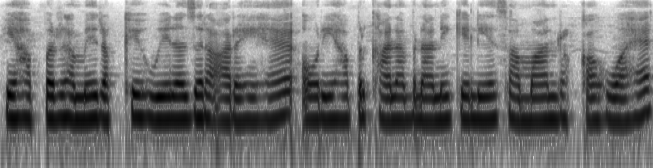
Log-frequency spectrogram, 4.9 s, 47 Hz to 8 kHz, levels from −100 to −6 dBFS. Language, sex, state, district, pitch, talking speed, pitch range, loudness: Hindi, female, Himachal Pradesh, Shimla, 210 Hz, 245 wpm, 200-215 Hz, -15 LUFS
